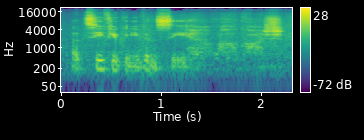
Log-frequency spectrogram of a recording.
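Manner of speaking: soft unvoiced whisper. Real, not acted. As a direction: breathe the words, no voice. Showing the wound on camera.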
